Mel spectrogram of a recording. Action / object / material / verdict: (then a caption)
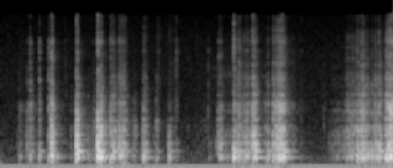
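scrape / stick of sidewalk chalk / chalk / none. A metal palette knife scrapes a solid, pink, popsicle-shaped piece of sidewalk chalk held in a hand with long nails. It makes a series of short, dry, gritty scrapes and crunches that die off almost at once, in two busy bursts separated by a brief pause. A steady low hum runs underneath.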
